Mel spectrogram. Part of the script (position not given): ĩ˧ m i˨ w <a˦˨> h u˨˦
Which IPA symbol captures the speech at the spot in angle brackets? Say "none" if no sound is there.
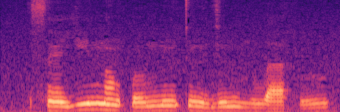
a˨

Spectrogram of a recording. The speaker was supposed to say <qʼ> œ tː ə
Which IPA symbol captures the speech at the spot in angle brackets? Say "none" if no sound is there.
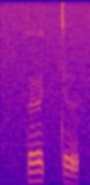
k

